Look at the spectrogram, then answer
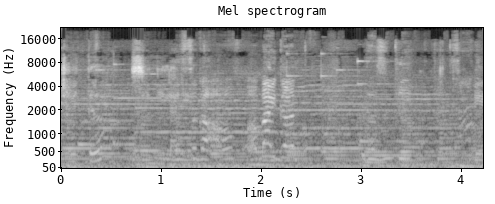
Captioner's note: speaking German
